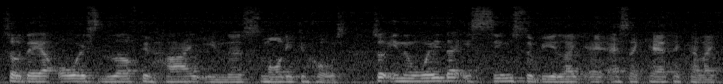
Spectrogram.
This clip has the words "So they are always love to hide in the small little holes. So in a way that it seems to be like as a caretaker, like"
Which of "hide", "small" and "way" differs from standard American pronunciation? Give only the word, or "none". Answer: hide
